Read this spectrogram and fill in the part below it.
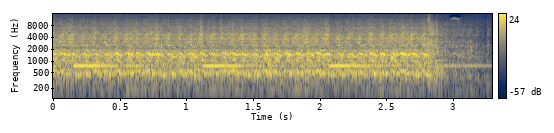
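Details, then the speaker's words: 1990 Ford Mustang GT 5.0 V8 manual, 16,000 miles, sat since 1994, fuel system not ready: starter solenoid clicks, then engine cranks steadily and freely without starting, building oil pressure; normal cranking, no start. "Nothing. I can hear the I can hear the solenoid clicking."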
